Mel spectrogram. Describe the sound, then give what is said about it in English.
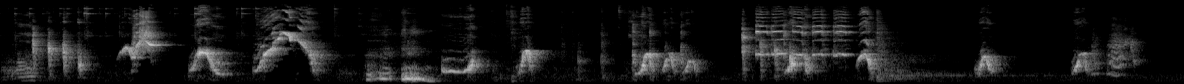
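Three grey parrots chatter and squawk, trading many short whistles, babbling chatter and sharp, rising squawks. The calls come in quick bursts with brief quiet gaps between them. “parrots, because all three greys are chatting.”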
